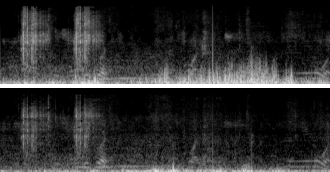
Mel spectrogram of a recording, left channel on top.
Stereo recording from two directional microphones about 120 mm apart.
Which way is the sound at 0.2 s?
35° left (ahead or behind).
